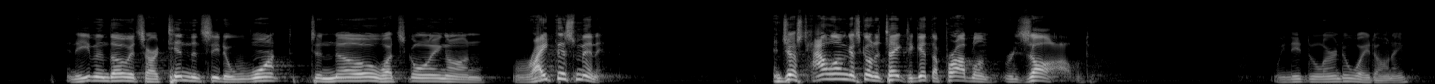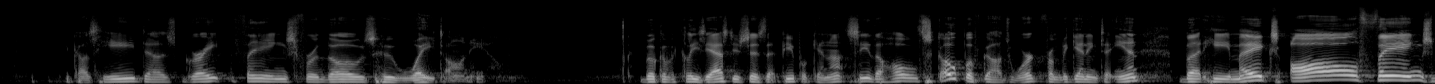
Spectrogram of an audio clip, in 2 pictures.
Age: 60-79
